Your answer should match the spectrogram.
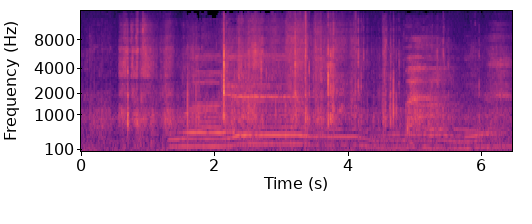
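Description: A man's voice held in a few long, low hummed notes that step in pitch, with a couple of sharp knocks from climbing on concrete.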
